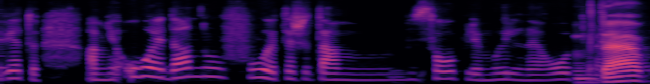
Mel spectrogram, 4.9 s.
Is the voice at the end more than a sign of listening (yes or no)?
yes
